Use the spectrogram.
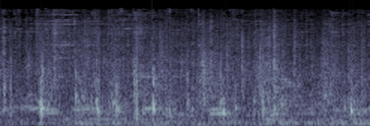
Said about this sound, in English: Horse-drawn stage coaches pass by constantly.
